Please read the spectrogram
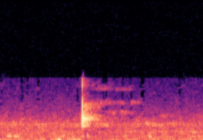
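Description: A single short, sharp click a little under a second in, over faint room tone.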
